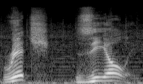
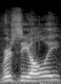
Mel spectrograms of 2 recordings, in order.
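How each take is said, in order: First: A clear pause separates the two names. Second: The two names run together quickly without a pause. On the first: It is heard as two separate names. The speaker calls it right. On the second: It sounds like a single word, Rizzioli. The speaker calls it wrong.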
